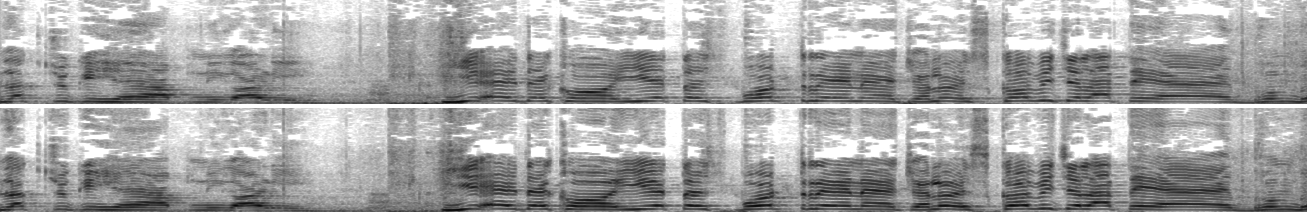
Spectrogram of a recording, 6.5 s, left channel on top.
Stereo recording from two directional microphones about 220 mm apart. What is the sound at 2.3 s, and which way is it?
A woman's voice, 20° right (ahead or behind).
